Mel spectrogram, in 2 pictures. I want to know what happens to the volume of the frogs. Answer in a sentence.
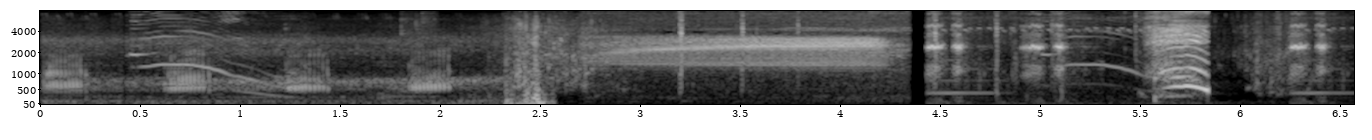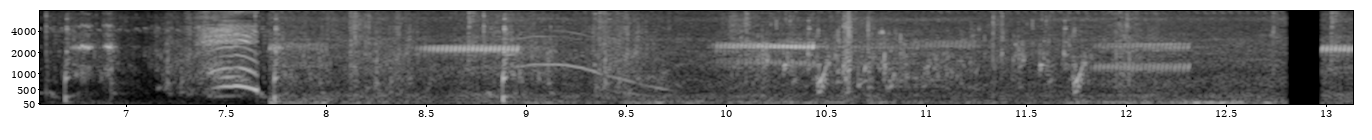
The loudness of the frogs goes up, then down.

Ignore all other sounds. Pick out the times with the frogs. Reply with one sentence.
The frogs can be heard from 0.0 to 13.0 s.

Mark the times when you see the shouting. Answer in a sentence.
You can hear the shouting from 0.4 to 1.4 s, from 5.0 to 5.7 s and from 8.8 to 9.8 s.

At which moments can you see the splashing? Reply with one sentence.
The splashing can be heard from 1.7 to 3.9 s and from 4.5 to 11.8 s.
